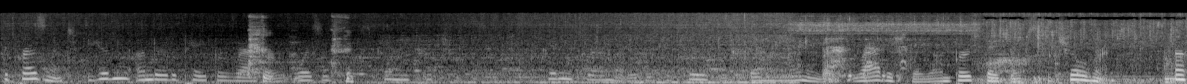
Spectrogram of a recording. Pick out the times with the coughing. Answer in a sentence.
You can hear the coughing from 2.4 to 4.2 s and from 8.2 to 9.2 s.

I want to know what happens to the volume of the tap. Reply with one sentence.
The loudness of the tap goes up.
